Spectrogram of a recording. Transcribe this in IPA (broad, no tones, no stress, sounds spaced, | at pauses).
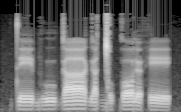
t̪ eː bʱ uː ɡ aː ɡ a ɡ͡ǀ o k ɔ ɾ œ h e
